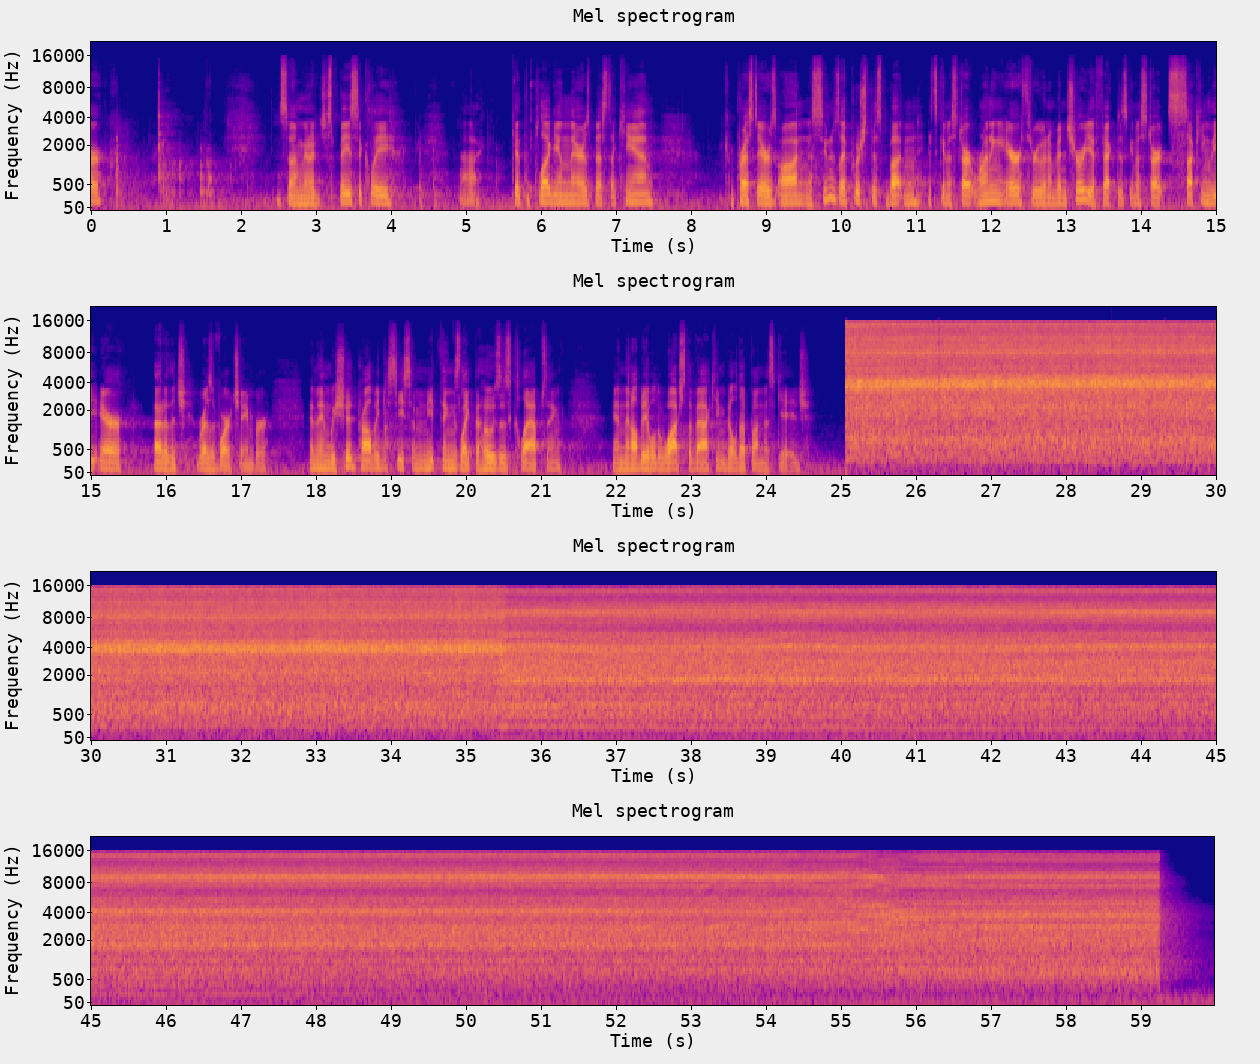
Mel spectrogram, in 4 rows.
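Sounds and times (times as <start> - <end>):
compressed air hissing loudly: 25.1 - 59.6.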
